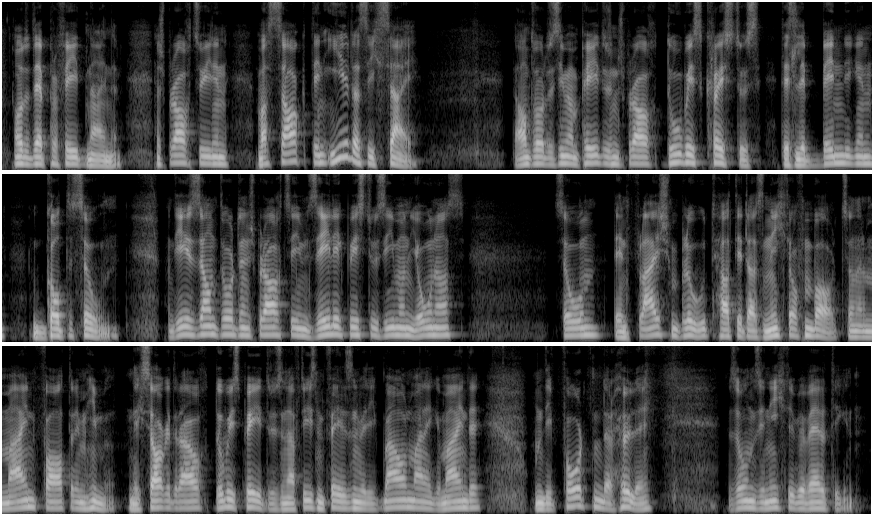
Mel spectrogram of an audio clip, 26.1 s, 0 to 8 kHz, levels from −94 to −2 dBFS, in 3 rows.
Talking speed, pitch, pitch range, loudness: 185 wpm, 120 Hz, 110-130 Hz, -31 LUFS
